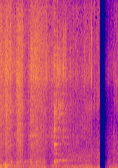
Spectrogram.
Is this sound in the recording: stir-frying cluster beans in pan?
yes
